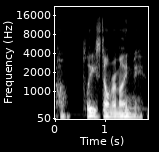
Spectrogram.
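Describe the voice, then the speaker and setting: A man's voice: on the low side, steady tone, a little slow, no echo, clean studio sound, lightly acted. A man reading the part of a nervous, polite company man in a script table read, hesitant and apologetic.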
